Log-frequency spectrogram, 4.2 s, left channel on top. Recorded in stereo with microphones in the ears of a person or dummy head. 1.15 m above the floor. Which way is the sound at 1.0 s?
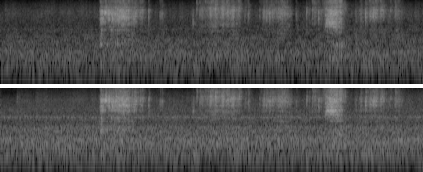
5° left (ahead or behind).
